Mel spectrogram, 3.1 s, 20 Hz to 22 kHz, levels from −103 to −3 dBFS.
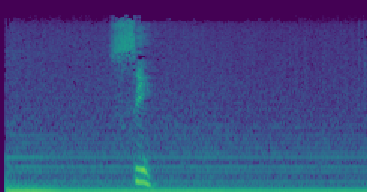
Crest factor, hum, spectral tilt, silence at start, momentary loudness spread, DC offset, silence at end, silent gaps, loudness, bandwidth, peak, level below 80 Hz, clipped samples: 20 dB; none; -4.5 dB/octave; 0.05 s; 14 LU; under 0.1%; 0 s; none; -39 LUFS; 15.5 kHz; -16 dBFS; -40 dBFS; under 0.1%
